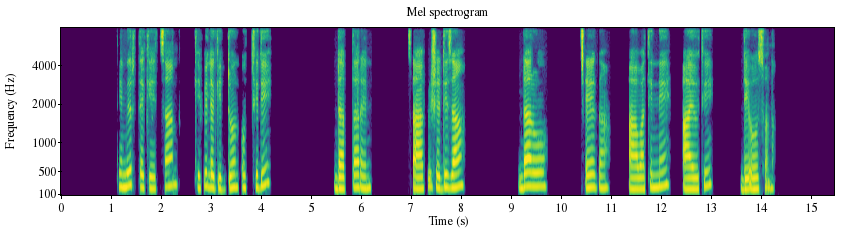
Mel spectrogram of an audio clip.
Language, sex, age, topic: Gamo, female, 18-24, government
